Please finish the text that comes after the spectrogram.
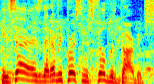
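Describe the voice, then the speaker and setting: A man with a fairly high voice teaches an informal Torah class, circling back and restarting his thoughts and dropping in wry asides. The murmur of listeners gathered in the hall is clearly audible behind him. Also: big pitch swings, fast, music in the background, a crowd in the background. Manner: chatty and digressive, with frequent restarts and Hebrew and Yiddish terms. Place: synagogue study hall with a group of listeners.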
